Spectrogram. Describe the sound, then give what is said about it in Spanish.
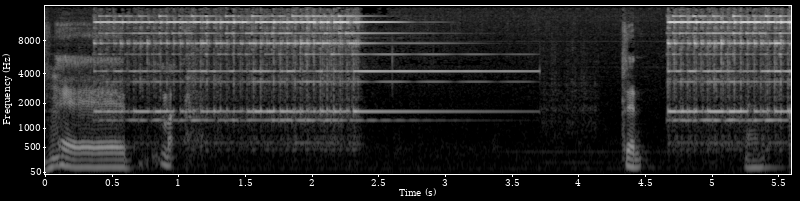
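A telephone rings with an incoming call, a loud, steady electronic tone with bright sustained harmonics, broken by a short pause before the ringing resumes. “Tenemos una llamada.”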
